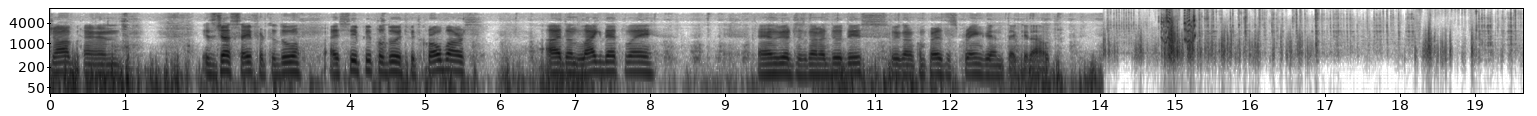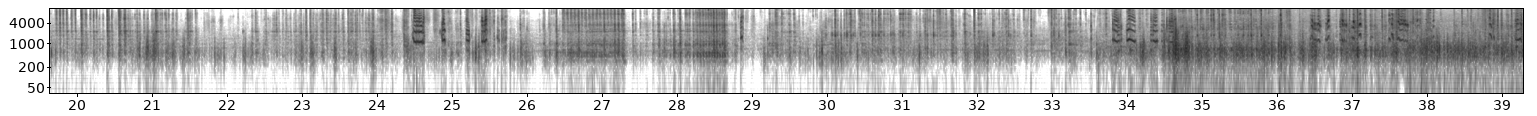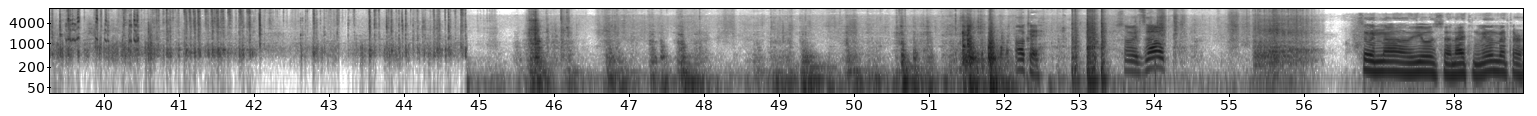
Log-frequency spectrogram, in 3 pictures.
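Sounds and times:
metal squeaking and clicking: 11.9s - 44.9s
metal knocks and clunks: 45.4s - 53.6s.

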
